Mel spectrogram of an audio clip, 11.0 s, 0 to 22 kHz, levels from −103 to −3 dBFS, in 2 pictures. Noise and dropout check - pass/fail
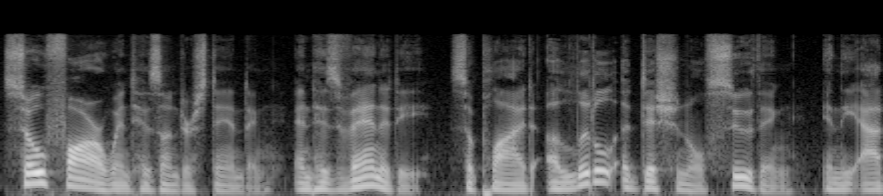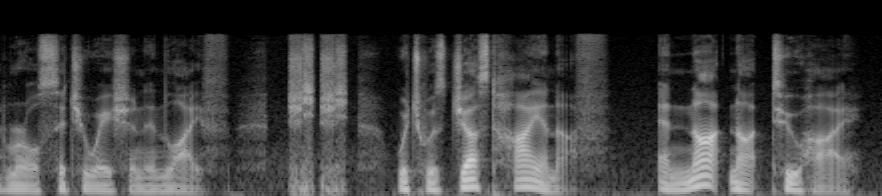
fail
